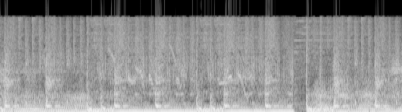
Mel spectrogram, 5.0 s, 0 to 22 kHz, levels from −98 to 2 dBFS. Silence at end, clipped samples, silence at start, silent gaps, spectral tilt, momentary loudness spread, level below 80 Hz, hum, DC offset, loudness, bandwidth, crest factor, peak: 0 s; under 0.1%; 0 s; none; -4.5 dB/octave; 2 LU; -12 dBFS; none; under 0.1%; -10 LUFS; 12 kHz; 8 dB; 0 dBFS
